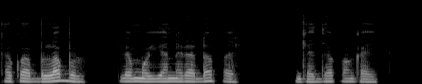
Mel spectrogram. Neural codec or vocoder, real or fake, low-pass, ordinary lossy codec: none; real; none; none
